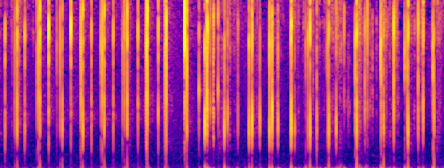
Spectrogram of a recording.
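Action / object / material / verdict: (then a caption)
tap / long acrylic press-on nails / acrylic / none. Long, solid acrylic press-on nails are tapped quickly against each other between both hands. The result is a rapid, dense stream of sharp, bright clicks with dull low thumps underneath, each click dying away almost instantly.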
